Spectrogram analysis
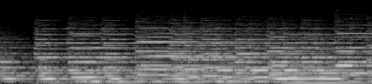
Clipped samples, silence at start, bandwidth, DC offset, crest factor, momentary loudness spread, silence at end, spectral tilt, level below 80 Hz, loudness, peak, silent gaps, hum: under 0.1%; 0 s; 11 kHz; under 0.1%; 14 dB; 5 LU; 0 s; -6 dB/octave; -36 dBFS; -18 LUFS; -4 dBFS; none; none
